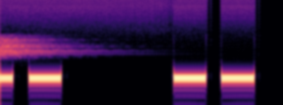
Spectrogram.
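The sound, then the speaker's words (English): A low, steady electronic telephone hold tone, heard while a caller is on hold, beeps on and off, two pulses, a pause, then two more, preceded by a brief crackly rustle at the very start. No one speaks. “That beep is going to get annoying very quickly.”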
